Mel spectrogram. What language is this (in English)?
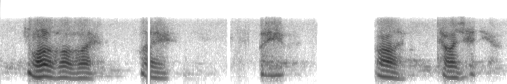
Manipuri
